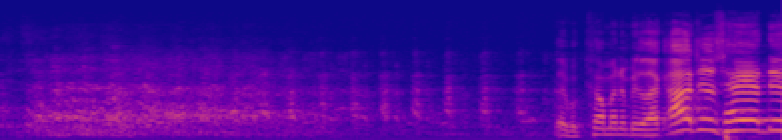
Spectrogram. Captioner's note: audience laughing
